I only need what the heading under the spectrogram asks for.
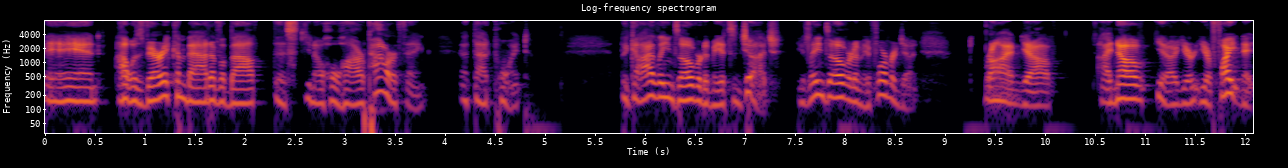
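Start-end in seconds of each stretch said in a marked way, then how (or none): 9.4-12.1 rough, gravel-toned voice. Retelling what a former judge leaned over and told him at a meeting, gravelly voice. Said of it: "in his gravelly voice".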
